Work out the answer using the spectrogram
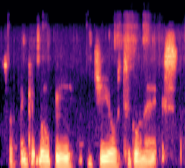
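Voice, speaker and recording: A man giving informal live golf commentary, explaining shots in a measured way and reacting briefly as they play out. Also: low-pitched, fairly even intonation, mellow, slightly rough, rough recording.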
